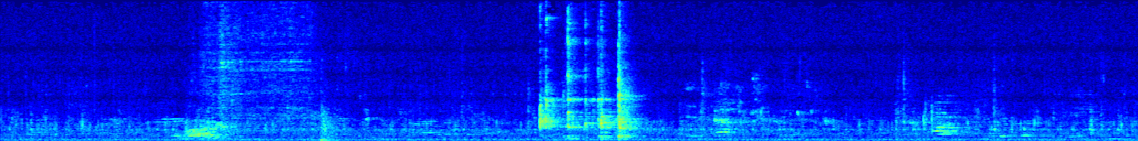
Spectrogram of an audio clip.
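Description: A glass pasta-sauce jar handled over a stainless steel pot, with a quick cluster of sharp clicks about halfway through as the jar's metal lid is twisted open. A low steady hum runs underneath.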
